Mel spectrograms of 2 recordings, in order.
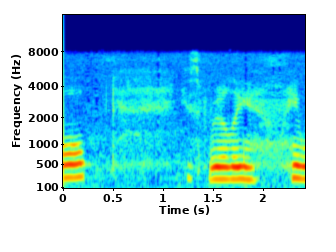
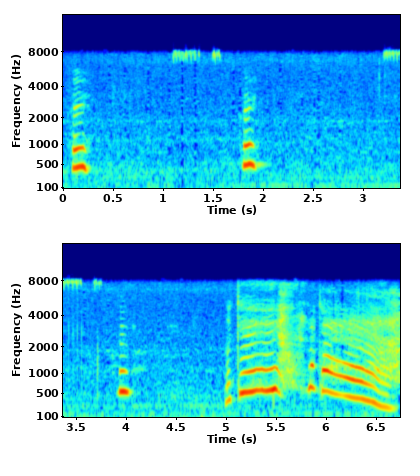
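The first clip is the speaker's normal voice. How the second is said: ordinary talk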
